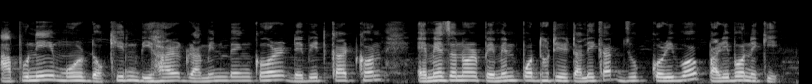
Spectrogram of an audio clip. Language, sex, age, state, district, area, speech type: Assamese, male, 18-30, Assam, Tinsukia, urban, read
